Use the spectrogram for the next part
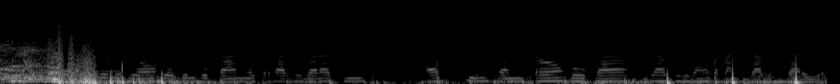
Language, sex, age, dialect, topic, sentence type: Hindi, male, 18-24, Garhwali, banking, question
